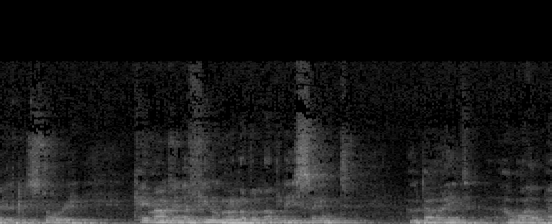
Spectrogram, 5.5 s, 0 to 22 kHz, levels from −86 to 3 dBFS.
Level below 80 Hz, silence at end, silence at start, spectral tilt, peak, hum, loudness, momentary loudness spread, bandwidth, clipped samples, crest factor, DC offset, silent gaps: -64 dBFS; 0 s; 0 s; -6.5 dB/octave; -16 dBFS; none; -31 LUFS; 13 LU; 16 kHz; under 0.1%; 16 dB; under 0.1%; none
